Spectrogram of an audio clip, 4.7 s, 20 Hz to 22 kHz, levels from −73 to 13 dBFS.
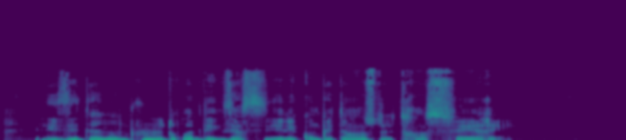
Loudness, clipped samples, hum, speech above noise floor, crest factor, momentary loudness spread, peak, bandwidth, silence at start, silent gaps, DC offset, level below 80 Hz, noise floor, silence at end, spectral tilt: -31 LUFS; under 0.1%; none; 45 dB; 16 dB; 8 LU; -16 dBFS; 11.5 kHz; 0.25 s; none; under 0.1%; -44 dBFS; -75 dBFS; 0.95 s; -5 dB/octave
